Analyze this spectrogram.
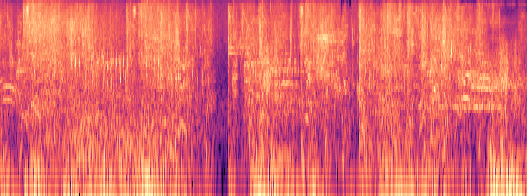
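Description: Blows thud as a warrior strikes a creature.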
